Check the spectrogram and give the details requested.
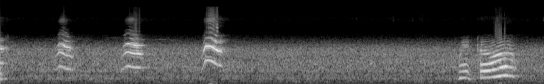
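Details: Baby parrot calling: five short harsh, rising squawks with layered harmonics, spaced about half a second to two seconds apart, the last a longer wavering cry, over a steady faint hiss.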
